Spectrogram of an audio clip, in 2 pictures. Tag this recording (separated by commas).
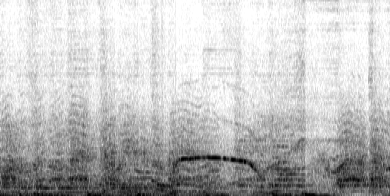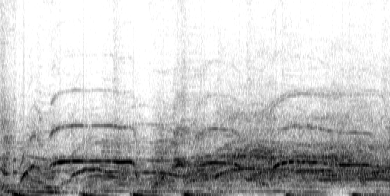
Music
